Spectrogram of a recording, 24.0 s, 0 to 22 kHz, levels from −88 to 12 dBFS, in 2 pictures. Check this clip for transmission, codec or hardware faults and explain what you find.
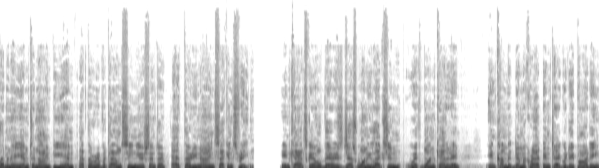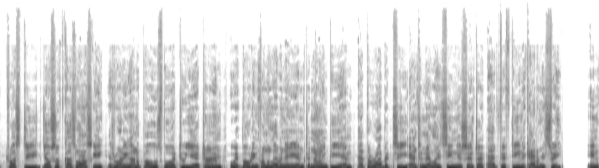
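No transmission, codec or hardware faults can be heard in the signal; it carries no dropouts, clicks, distortion or other technical disturbances.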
